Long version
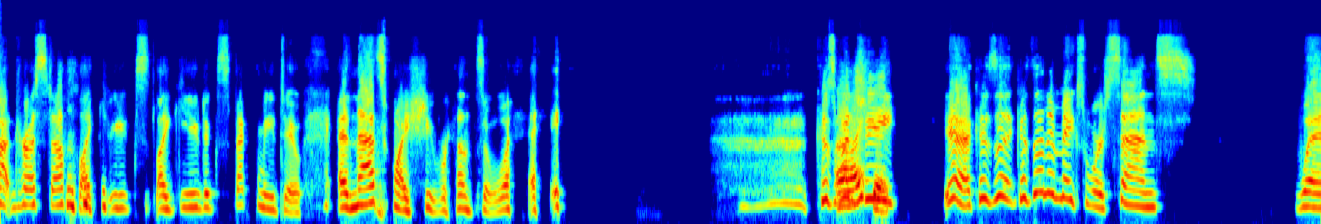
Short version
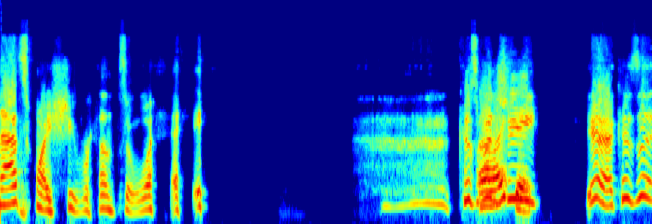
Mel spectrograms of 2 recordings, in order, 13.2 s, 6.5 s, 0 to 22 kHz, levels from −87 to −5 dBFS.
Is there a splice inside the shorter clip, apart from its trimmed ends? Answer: no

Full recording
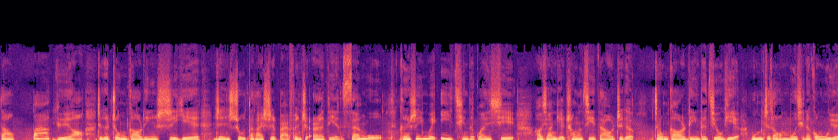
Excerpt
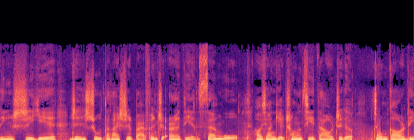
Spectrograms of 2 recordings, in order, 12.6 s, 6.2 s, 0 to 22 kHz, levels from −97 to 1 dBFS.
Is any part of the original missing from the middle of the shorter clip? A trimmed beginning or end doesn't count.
yes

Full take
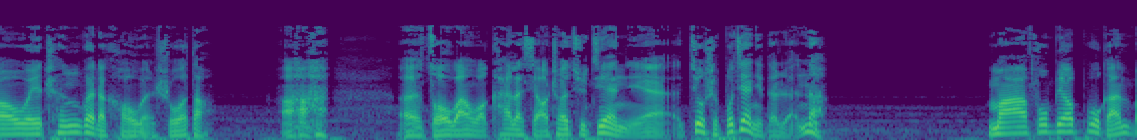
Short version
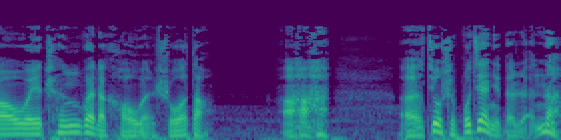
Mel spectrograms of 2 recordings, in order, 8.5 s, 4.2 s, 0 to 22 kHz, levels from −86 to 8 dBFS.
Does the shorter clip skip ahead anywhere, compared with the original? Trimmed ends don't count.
yes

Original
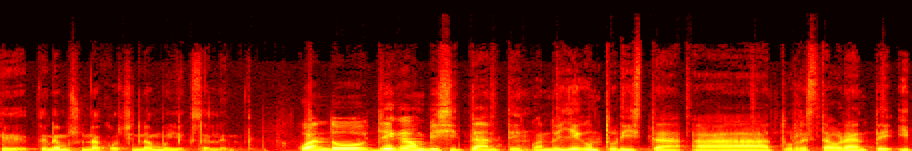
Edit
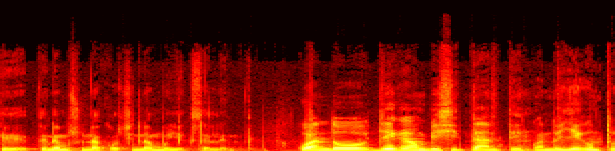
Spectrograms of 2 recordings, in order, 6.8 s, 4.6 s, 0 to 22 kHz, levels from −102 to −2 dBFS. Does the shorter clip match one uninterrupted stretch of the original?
yes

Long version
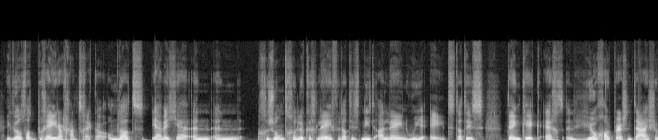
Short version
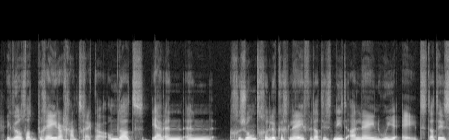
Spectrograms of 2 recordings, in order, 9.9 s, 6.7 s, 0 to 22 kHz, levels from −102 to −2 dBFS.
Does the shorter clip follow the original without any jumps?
no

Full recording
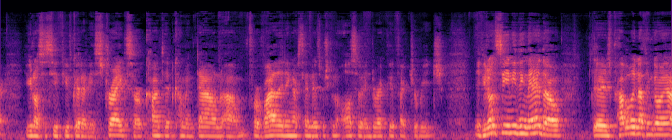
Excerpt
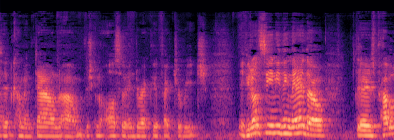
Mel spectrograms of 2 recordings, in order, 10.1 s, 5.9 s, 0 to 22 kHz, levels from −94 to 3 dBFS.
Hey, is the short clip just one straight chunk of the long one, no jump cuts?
no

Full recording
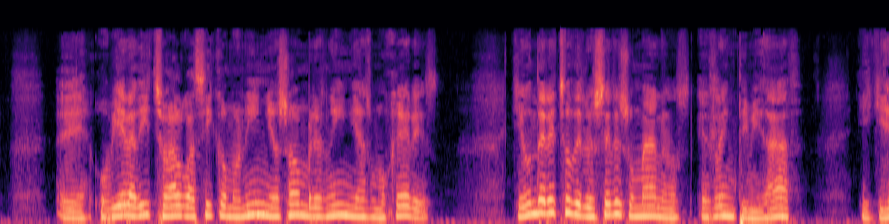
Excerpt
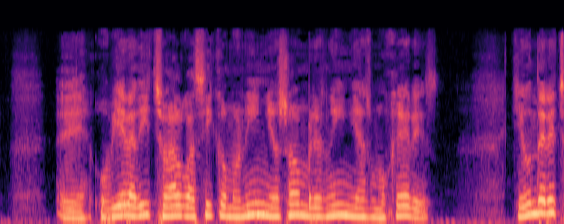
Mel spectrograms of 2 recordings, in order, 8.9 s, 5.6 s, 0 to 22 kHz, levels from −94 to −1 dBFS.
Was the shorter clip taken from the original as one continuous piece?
yes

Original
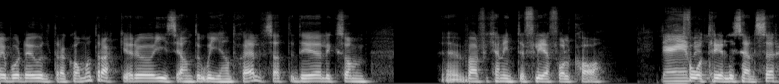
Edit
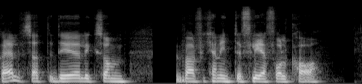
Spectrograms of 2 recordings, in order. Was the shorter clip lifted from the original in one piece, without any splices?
no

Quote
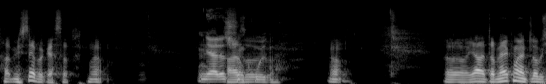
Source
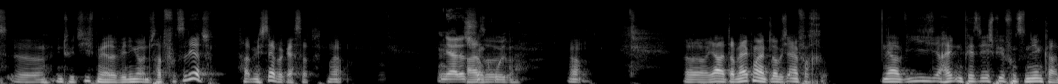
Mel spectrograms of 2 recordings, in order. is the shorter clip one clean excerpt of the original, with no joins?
yes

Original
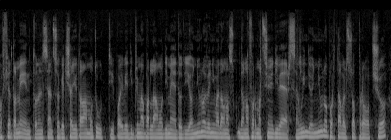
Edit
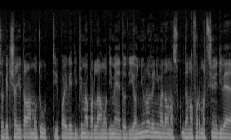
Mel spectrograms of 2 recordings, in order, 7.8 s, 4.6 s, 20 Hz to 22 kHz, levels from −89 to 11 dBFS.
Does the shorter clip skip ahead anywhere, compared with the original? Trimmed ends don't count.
no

